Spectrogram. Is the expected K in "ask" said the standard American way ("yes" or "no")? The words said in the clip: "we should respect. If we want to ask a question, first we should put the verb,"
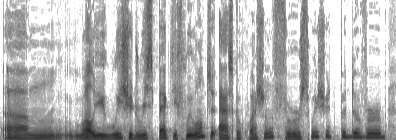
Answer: yes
